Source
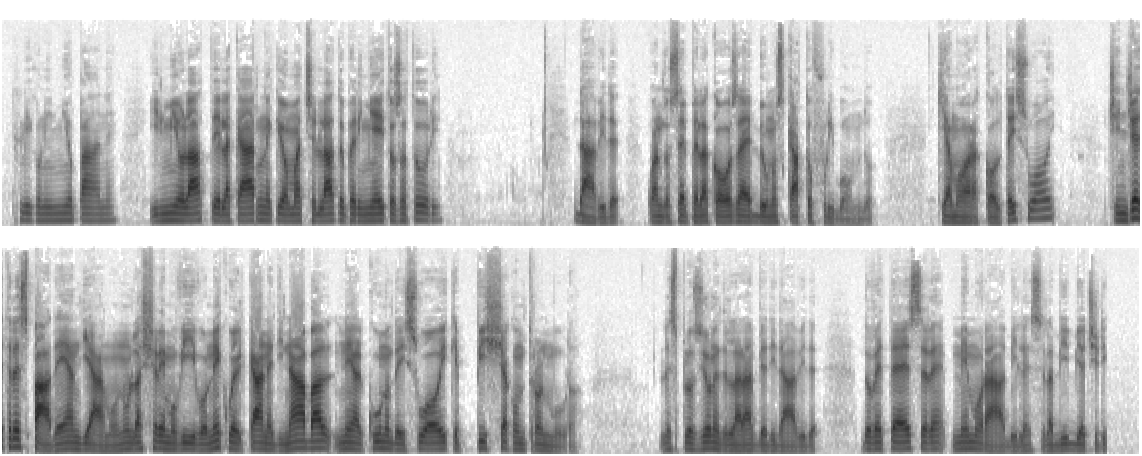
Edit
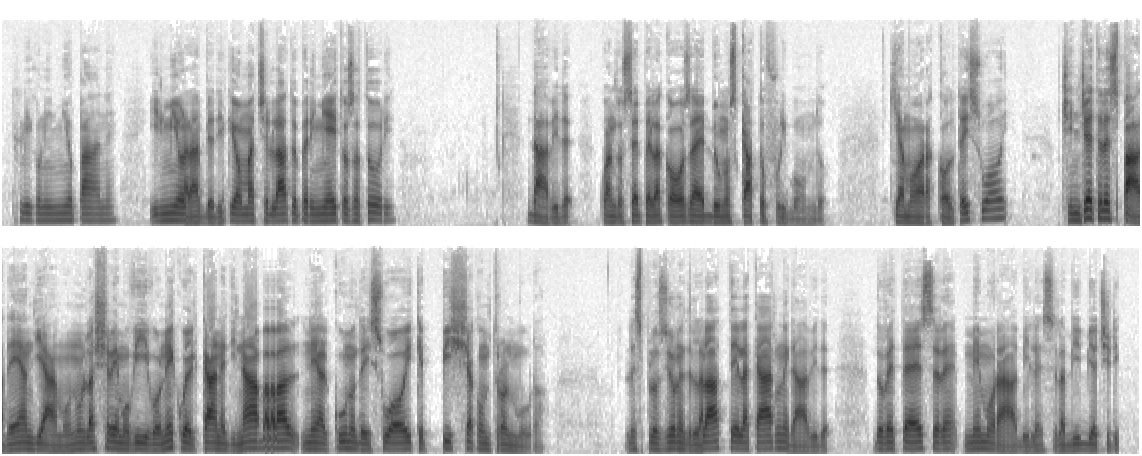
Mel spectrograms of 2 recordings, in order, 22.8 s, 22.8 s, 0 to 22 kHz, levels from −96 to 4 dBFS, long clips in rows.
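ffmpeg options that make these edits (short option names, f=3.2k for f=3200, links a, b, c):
-filter_complex "[0:a]asplit=9[a][b][c][d][e][f][g][h][i];[a]atrim=end=1.832[j];[b]atrim=start=18.728:end=19.112[k];[c]atrim=start=2.678:end=14.482[l];[d]atrim=start=14.448:end=14.482[m];[e]atrim=start=14.448:end=14.482[n];[f]atrim=start=14.448:end=14.482[o];[g]atrim=start=14.448:end=18.732[p];[h]atrim=start=1.828:end=2.682[q];[i]atrim=start=19.108[r];[j][k]acrossfade=d=0.004:c1=hsin:c2=hsin[s];[s][l]acrossfade=d=0.004:c1=hsin:c2=hsin[t];[t][m]acrossfade=d=0.004:c1=hsin:c2=hsin[u];[u][n]acrossfade=d=0.004:c1=hsin:c2=hsin[v];[v][o]acrossfade=d=0.004:c1=hsin:c2=hsin[w];[w][p]acrossfade=d=0.004:c1=hsin:c2=hsin[x];[x][q]acrossfade=d=0.004:c1=hsin:c2=hsin[y];[y][r]acrossfade=d=0.004:c1=hsin:c2=hsin"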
